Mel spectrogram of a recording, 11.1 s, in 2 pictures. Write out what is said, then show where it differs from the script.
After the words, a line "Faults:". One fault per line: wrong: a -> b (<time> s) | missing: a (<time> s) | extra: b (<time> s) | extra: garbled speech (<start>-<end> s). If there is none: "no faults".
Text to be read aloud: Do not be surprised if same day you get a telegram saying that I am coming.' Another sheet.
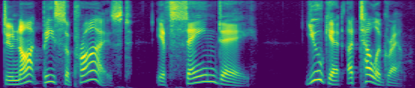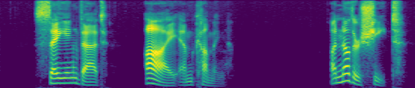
Do not be surprised if same day you get a telegram saying that I am coming.' Another sheet.
Faults:
no faults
